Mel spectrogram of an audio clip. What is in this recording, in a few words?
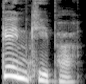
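"gamekeeper", English, British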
